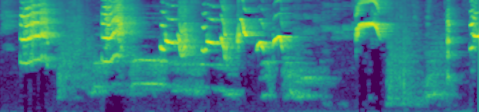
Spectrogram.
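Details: Oriental magpie-robin in full afternoon song, meant to spur rival magpie-robins to reply; bright high whistled notes, scratchy chirps and tumbling warbles, delivered in dense bursts separated by brief gaps.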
